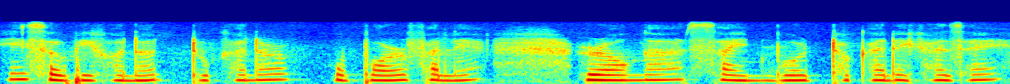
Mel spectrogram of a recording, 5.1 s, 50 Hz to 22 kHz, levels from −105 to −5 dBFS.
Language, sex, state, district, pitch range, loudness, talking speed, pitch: Assamese, female, Assam, Kamrup Metropolitan, 230-250 Hz, -20 LUFS, 95 wpm, 240 Hz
